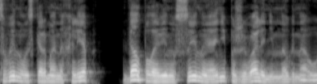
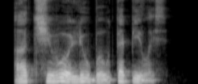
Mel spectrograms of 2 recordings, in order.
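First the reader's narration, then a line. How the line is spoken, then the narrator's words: Whispered. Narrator (Russian): прошептал Никита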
